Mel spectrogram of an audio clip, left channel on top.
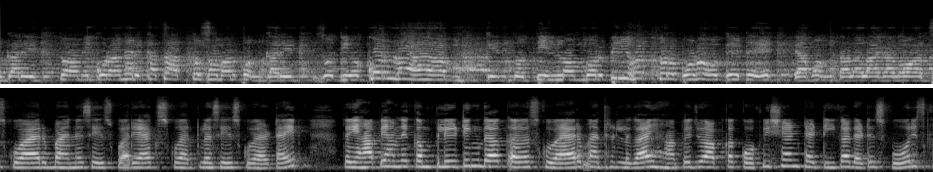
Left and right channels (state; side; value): different; both; correlation 0.00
